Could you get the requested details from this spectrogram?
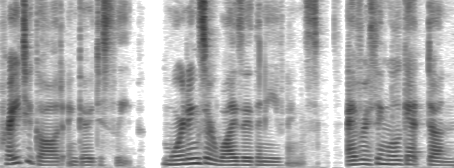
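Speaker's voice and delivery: ordinary delivery, nothing marked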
